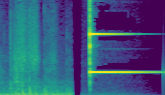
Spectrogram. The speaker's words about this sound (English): You have reached the cellular device of Gideon Jura. Please leave a message after the bell.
